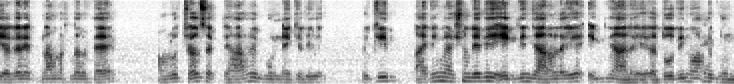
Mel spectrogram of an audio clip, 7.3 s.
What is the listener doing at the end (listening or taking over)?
taking over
